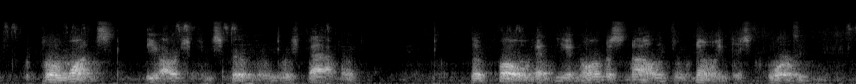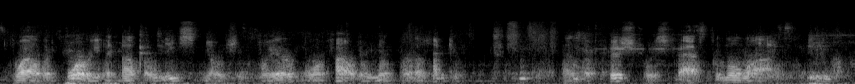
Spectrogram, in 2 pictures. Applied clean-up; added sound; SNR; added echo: neural separator model SepFormer DNS4.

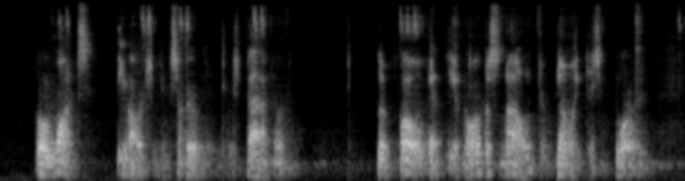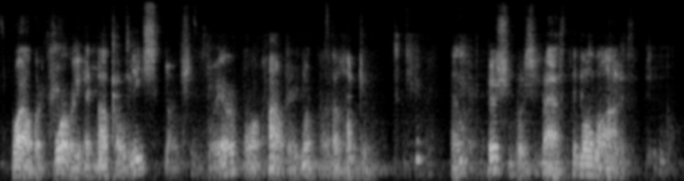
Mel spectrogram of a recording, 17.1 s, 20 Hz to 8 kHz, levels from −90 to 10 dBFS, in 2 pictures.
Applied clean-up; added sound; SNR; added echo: neural mask model DeepFilterNet 3.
